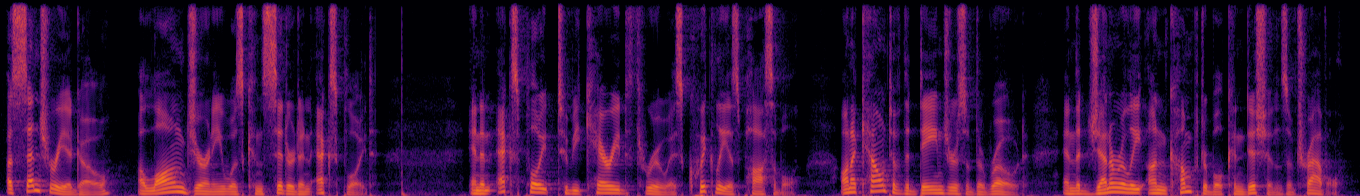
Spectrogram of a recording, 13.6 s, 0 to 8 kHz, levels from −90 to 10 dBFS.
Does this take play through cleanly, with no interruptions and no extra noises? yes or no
no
